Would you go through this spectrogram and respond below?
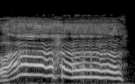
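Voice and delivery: high delighted shriek; mock gasp. Viewers watching his meltdown, with a high yelp. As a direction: let out a high thrilled yelp. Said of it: "We all watch and go".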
